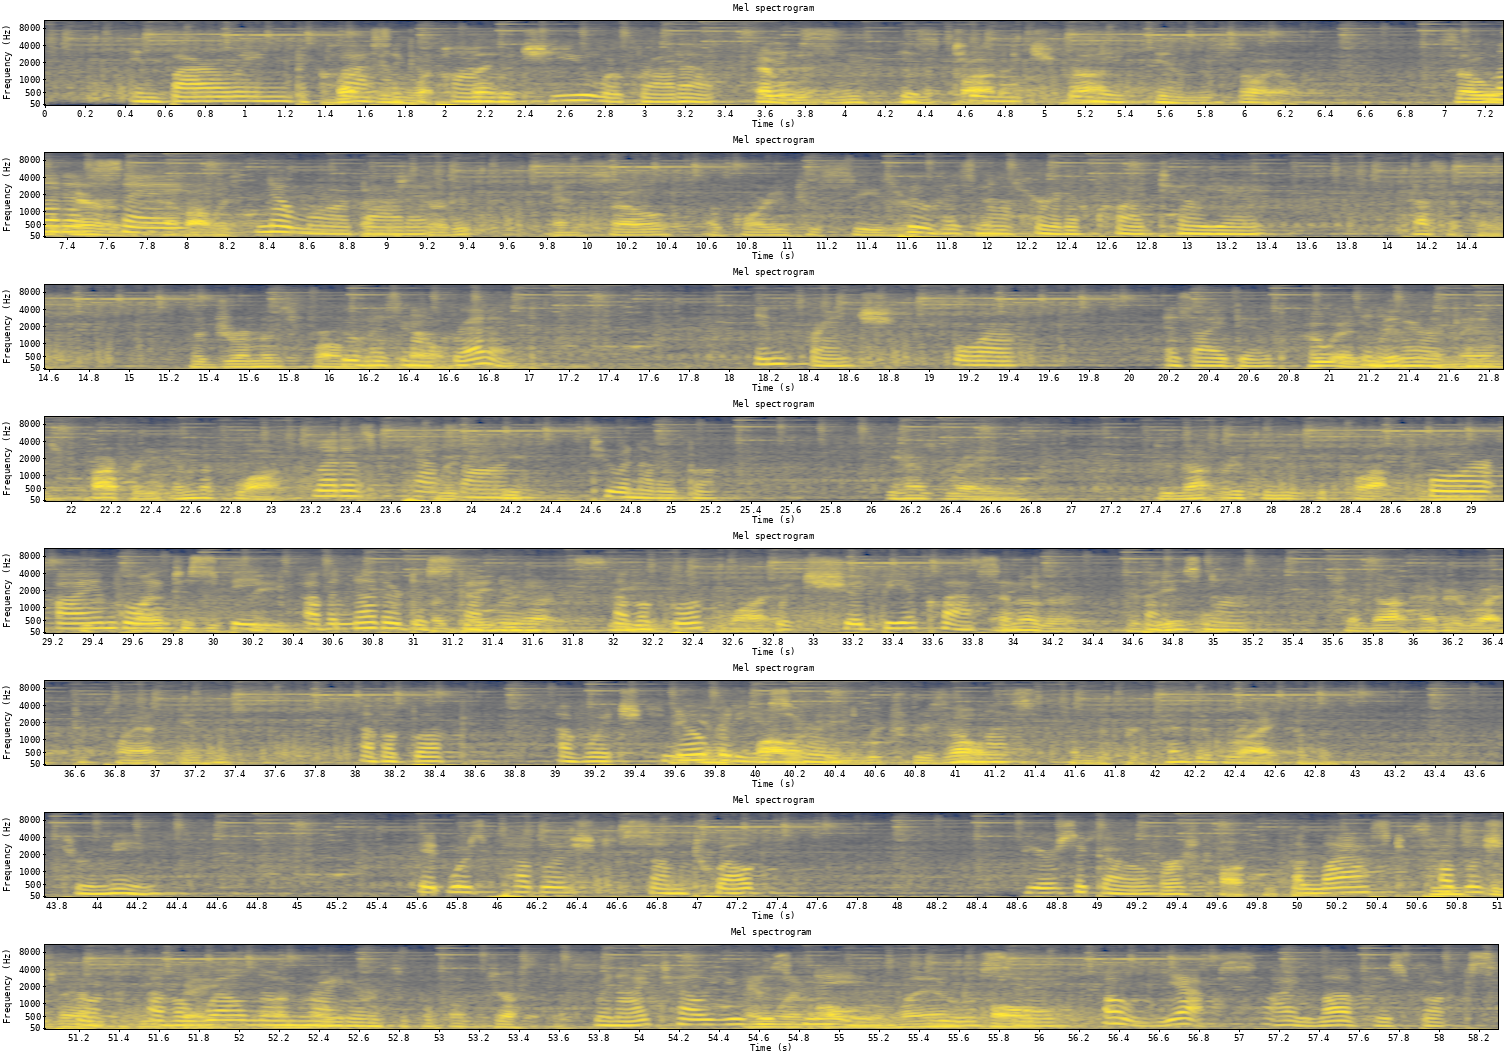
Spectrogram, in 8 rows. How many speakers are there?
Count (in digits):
2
